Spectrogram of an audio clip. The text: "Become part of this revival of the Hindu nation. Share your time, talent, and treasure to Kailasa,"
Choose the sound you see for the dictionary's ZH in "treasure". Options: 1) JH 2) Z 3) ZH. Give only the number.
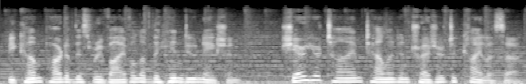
3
